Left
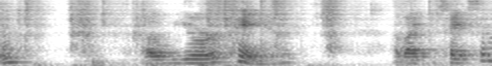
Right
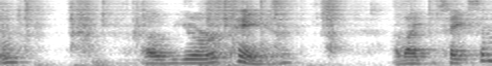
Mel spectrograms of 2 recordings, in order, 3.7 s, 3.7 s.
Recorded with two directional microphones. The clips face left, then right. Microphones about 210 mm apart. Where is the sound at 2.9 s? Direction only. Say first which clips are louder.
Right 1 dB; 15° right (ahead or behind).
